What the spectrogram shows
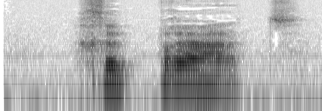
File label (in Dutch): "gepraat", Dutch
